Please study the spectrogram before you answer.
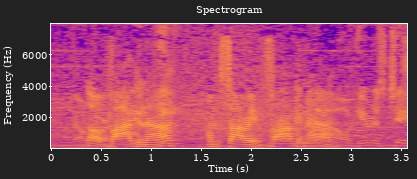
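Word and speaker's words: Wagner: You fucking fouled him, Wagna. Oh, Vagna, I'm sorry.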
